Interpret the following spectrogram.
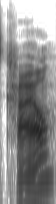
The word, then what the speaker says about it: Kiel: As I mentioned, my name is Kyle, rhymes with mile, and I would appreciate your vote on November 5th.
